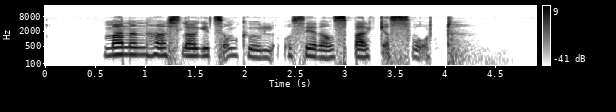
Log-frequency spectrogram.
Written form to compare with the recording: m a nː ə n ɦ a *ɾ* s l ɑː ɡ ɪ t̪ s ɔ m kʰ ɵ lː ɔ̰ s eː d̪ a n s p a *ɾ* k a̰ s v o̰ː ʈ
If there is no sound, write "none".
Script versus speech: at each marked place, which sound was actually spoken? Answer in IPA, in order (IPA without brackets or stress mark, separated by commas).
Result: ɾ, ɾ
